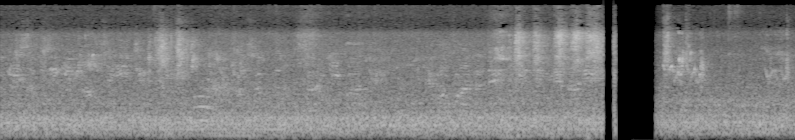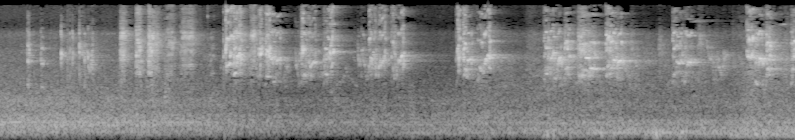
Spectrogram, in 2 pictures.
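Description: Small birds chirping, at first faintly over a steady background hiss. After a brief dropout about six seconds in, the chirping becomes loud, rapid and continuous.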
